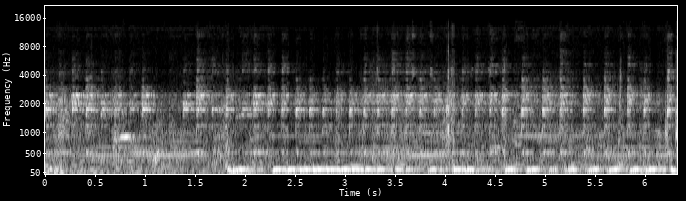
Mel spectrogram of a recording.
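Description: Carnatic classical music on electric mandolins, a plucked melody running over rhythmic percussion strokes, with a strong pulsing low tone entering about two seconds in.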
